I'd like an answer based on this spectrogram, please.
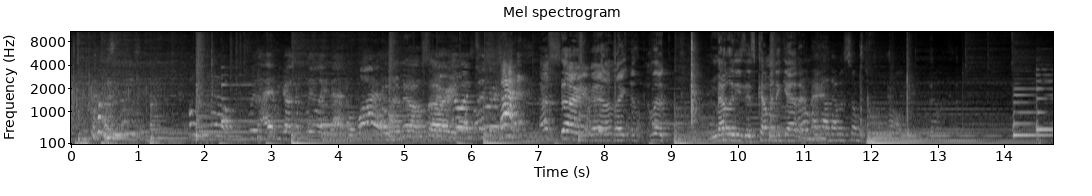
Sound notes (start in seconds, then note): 0.1 laughing; 6.6 laughter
